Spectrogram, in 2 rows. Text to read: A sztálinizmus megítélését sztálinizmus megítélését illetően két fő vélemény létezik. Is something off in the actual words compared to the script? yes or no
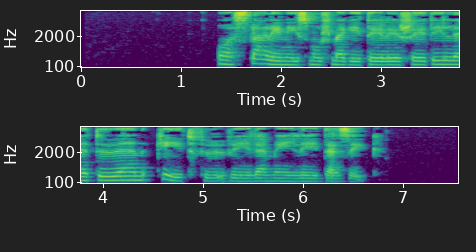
yes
